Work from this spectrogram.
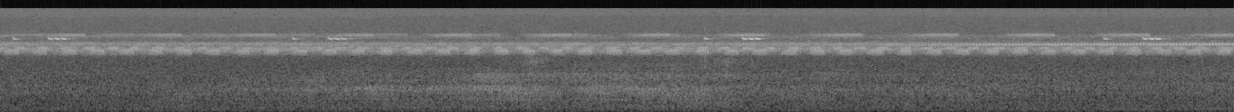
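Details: Night chorus of autumn insects in the forest of Tsukimi no Mori, Nanno-cho, Kaizu, Gifu, Japan: continuous shrill ringing trills layered with short repeated chirps every few seconds, with faint low background hum.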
